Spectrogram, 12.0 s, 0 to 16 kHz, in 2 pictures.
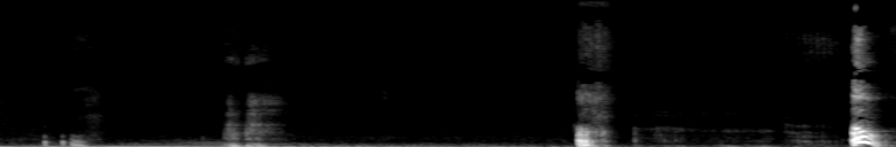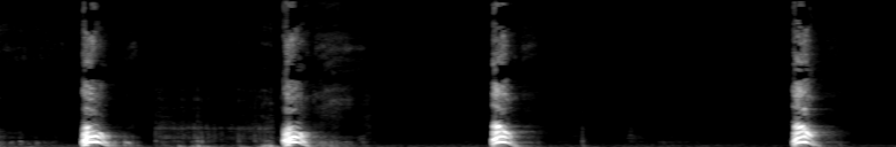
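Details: Peanut, a dog, barks at nothing indoors in April 2023, recorded on an iPhone: single sharp barks spaced about one to two seconds apart after a quiet, rumbling start.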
